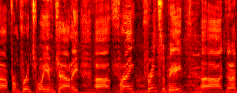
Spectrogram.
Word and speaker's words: Principe: Joining us this morning is from Prince William County, Frank Principe. Did I pronounce it right?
